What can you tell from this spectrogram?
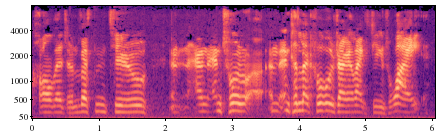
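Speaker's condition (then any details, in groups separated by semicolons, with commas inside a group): Cerebral palsy, mild; school accommodations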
